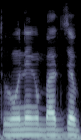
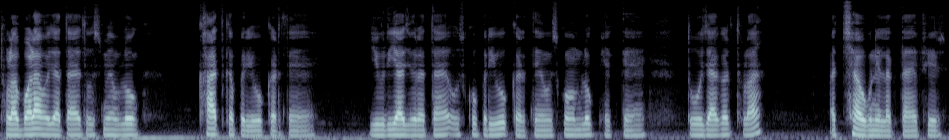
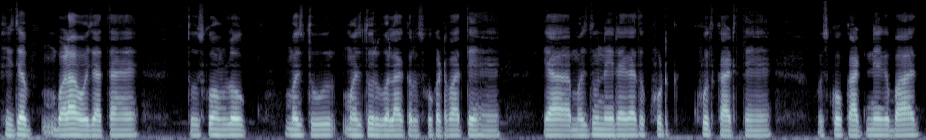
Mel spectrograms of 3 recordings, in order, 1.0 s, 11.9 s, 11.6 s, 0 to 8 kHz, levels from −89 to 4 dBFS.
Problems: none marked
